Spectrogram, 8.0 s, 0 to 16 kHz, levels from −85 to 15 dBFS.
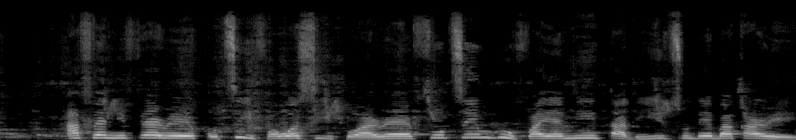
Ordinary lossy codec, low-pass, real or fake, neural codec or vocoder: AAC, 48 kbps; 14.4 kHz; real; none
